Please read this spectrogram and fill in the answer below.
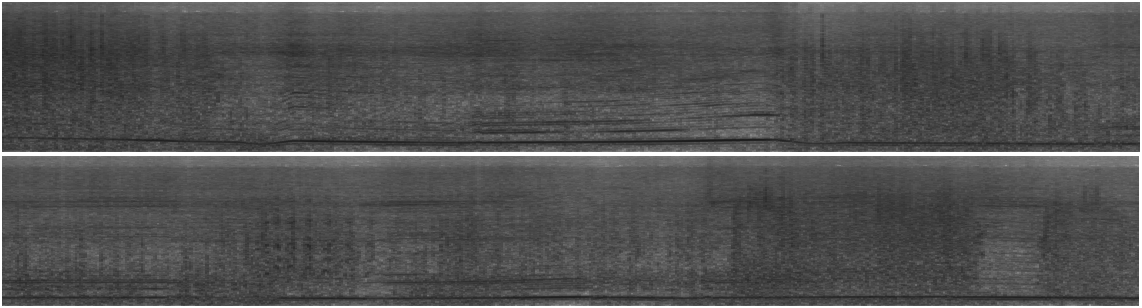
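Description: Inline-four sport motorcycle engine under way, with a steady rush of wind noise. The engine note falls as the bike slows, jumps up at a downshift about three seconds in, climbs under acceleration, and drops at an upshift about eight seconds in. It then holds an even note while cruising.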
